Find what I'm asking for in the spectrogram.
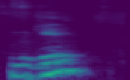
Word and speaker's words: McGinn: I like to think of do you gamble, Mr. McGuinn? – McGinn, not McGuinn. – McGinn.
